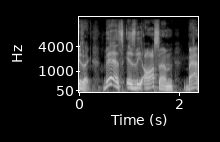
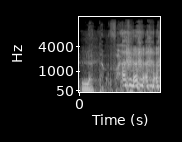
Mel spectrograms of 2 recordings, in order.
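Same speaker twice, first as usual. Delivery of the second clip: very slow, stretched quote delivery; drawn-out movie quote; 10 semitones higher, much slower than usual. Pretend. Host hamming up the famous movie line slowly. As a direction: draw the line out dramatically.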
